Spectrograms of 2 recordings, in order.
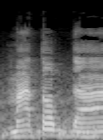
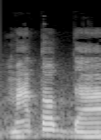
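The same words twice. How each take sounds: Both takes have the same delivery.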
